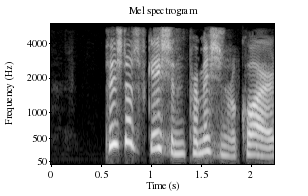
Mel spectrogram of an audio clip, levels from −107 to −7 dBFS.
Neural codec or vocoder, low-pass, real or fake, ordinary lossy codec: none; 5.4 kHz; real; AAC, 32 kbps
